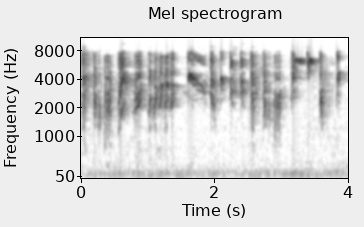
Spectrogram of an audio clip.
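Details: Long-tailed shrike, a contest-winning songbird, used as a lure to stir silent rival shrikes: dense rapid chattering of sharp, high chirps and trills in fast pulses, with brief whistled slurs between them.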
